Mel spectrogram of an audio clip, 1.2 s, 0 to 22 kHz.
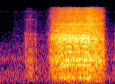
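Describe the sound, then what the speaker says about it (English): A single burst of a power drill driving bolts on a 2012 Ford Focus SE air filter housing, whirring at high speed for about half a second, close by, with brief quieter mechanical rustling before and after. "Put my drill master back the other way around."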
